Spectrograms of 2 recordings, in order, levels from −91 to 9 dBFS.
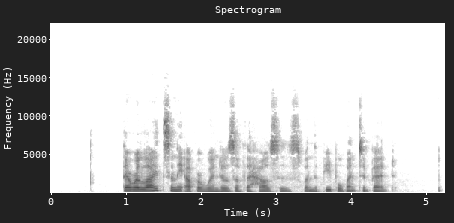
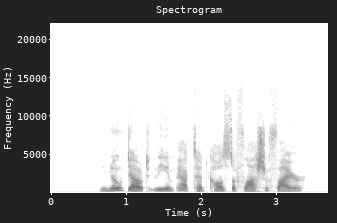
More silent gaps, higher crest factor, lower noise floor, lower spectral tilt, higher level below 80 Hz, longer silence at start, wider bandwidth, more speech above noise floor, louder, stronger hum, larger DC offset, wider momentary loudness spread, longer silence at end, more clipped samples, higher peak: neither; about the same, 22 dB vs 20 dB; second, -80 dBFS vs -86 dBFS; about the same, -4.5 dB/octave vs -3.5 dB/octave; about the same, -72 dBFS vs -68 dBFS; first, 0.95 s vs 0.65 s; second, 12.5 kHz vs 14 kHz; first, 49 dB vs 42 dB; first, -31 LUFS vs -44 LUFS; neither; neither; first, 12 LU vs 8 LU; first, 0.8 s vs 0.35 s; neither; first, -10 dBFS vs -26 dBFS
